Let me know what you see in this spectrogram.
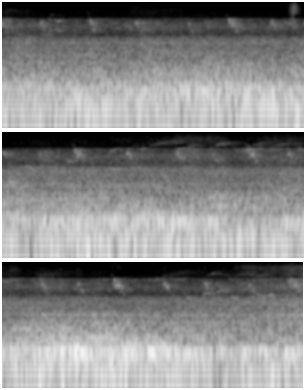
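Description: A small bird chirping over and over, short high chirps about twice a second, over a steady low background rumble that swells slightly about two-thirds of the way through.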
